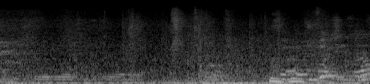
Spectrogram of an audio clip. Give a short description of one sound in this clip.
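A man talks calmly nearby in a room.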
